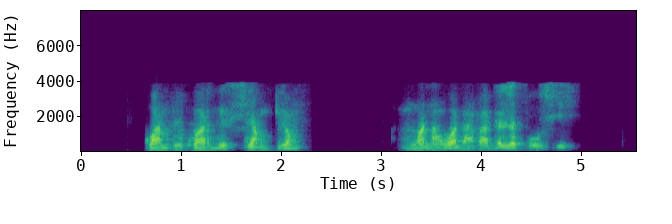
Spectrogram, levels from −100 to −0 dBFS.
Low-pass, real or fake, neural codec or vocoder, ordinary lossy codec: 7.2 kHz; fake; codec, 32 kHz, 1.9 kbps, SNAC; AAC, 16 kbps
